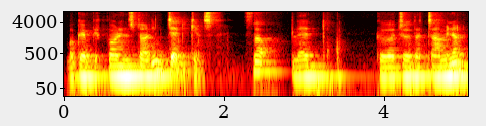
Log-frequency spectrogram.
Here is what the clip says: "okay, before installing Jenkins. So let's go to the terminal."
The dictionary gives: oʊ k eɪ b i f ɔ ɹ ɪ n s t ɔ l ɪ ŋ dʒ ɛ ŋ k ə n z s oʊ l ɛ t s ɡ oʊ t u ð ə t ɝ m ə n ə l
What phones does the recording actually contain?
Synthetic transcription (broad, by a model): oʊ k eɪ b i f ɔ ɹ ɪ n s t ɔ l ɪ ŋ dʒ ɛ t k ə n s s oʊ l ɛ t ɡ oʊ t u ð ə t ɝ m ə n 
